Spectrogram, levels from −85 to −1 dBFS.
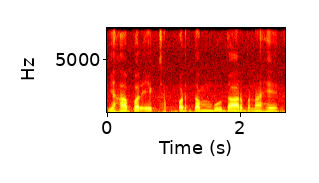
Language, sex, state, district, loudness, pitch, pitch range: Hindi, male, Uttar Pradesh, Saharanpur, -19 LUFS, 100 Hz, 95-105 Hz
